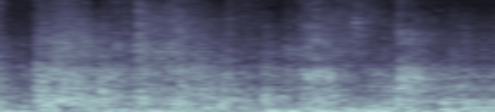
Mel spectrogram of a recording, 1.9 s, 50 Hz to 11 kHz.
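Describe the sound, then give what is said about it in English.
Cattle being loaded into a long, wide livestock trailer, 53 feet long, with dividers: a steady, loud rumble of heavy thuds and clatter, like hooves on a metal floor, with dull booming knocks throughout and no voices. “Here we have cattle being loaded in the trailer.”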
